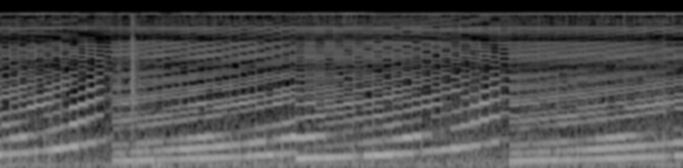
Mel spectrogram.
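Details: Defender arcade sound board with all caps, voltage regulator, crystal, bridge rectifier and PIA replaced: a rising sweep repeats every two to three seconds without stopping. The fault is isolated to the sound board, since a board swap fixes it.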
